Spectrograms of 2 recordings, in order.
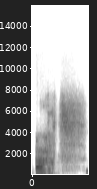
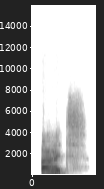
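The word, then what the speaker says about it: ארץ: Donc, au lieu de dire arts, on va dire arets. Avec ce petit « et » comme ça entre les deux, mais qui ne prend pas l'accent, bien sûr. C'est-à-dire que la syllabe qui est accentuée, la voyelle qui est accentuée, c'est la seule voyelle, la seule vraie voyelle, c'est le A.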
